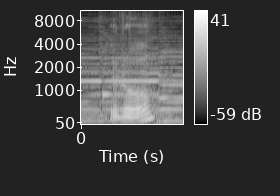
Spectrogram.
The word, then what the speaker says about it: Rho: Par contre, comme vous pouvez voir à votre droite, la lettre Rho se prononce comme la lettre R en français.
